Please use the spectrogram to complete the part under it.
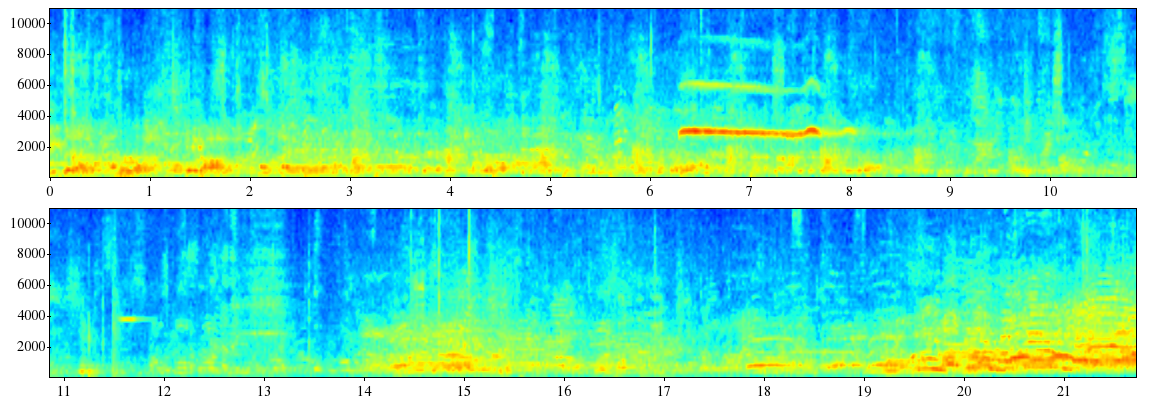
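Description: Young male players shout and call out across an open field.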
